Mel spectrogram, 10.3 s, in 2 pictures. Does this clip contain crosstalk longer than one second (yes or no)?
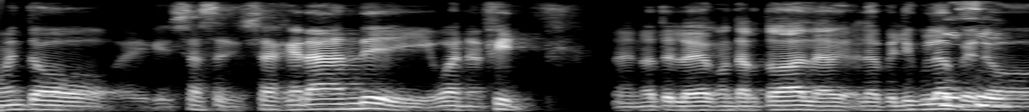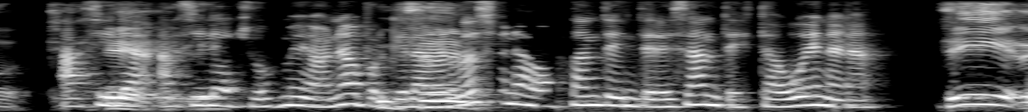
yes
